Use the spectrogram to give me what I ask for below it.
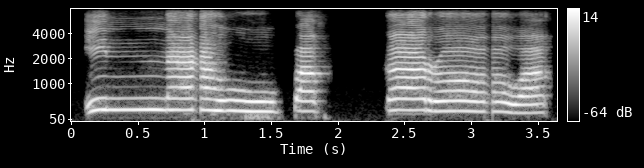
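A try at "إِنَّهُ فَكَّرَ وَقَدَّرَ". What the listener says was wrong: Roknya pendekkan. Innahu fakkara wa qaddar.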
